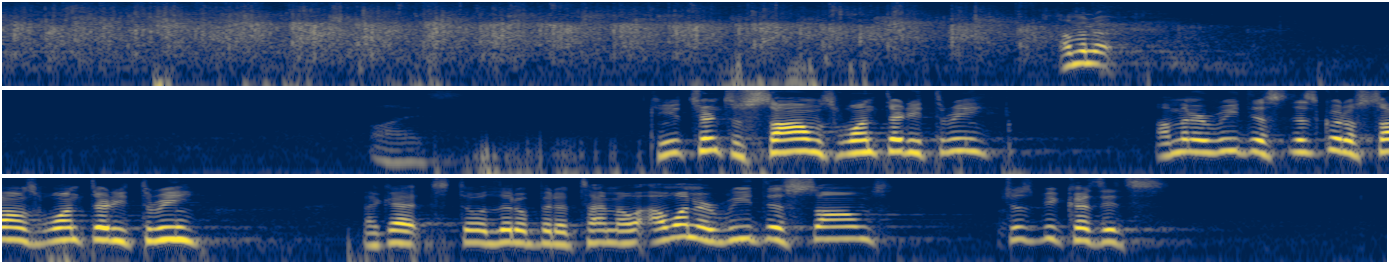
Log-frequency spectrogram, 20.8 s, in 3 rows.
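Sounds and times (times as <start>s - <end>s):
applause: 0.0s - 6.6s
speech: 5.3s - 5.7s, 10.2s - 12.0s, 12.7s - 15.0s, 15.7s - 19.8s.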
